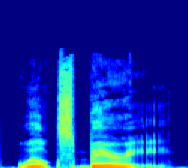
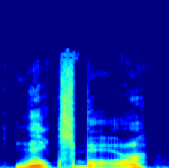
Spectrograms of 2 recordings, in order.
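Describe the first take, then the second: First: Wilkes-Barre ending like "berry"; Wilkes-Barre as three syllables, "WILKS-bear-ee"; correct local pronunciation. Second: Wilkes-Barre ending like the word "bar"; Wilkes-Barre as two syllables, "WILKS-bar"; mispronounced. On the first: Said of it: "but rather". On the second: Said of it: "It is not". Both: Shown as a demonstration.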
